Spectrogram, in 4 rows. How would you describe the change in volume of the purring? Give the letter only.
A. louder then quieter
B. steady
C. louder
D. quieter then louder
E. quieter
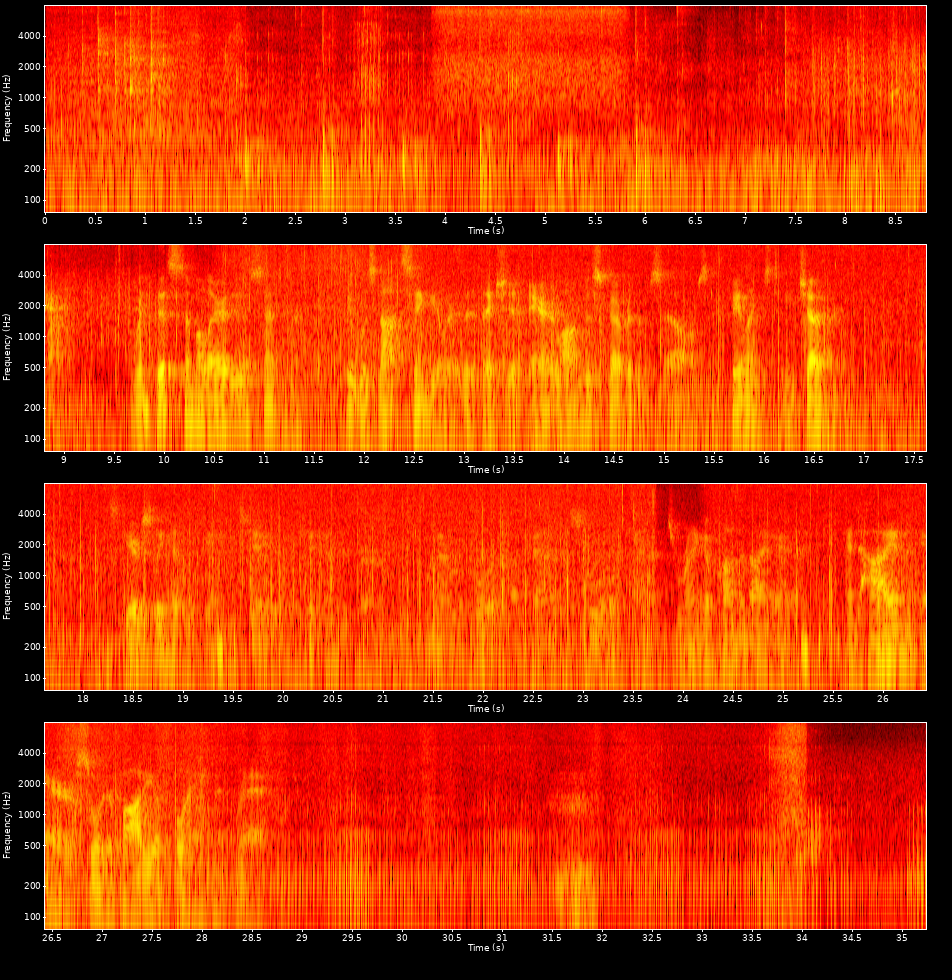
B.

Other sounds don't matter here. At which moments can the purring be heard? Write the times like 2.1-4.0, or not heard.
0.0-35.2.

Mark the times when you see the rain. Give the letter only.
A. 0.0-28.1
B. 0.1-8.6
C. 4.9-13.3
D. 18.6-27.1
A.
